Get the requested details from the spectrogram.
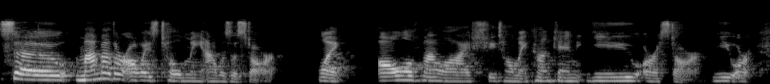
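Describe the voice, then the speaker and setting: A woman with a strong Southern US accent speaks at a fairly low pitch and a fairly slow pace. Her loudness swings widely. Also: lively intonation. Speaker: realtor. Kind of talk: casual chat. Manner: animated.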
